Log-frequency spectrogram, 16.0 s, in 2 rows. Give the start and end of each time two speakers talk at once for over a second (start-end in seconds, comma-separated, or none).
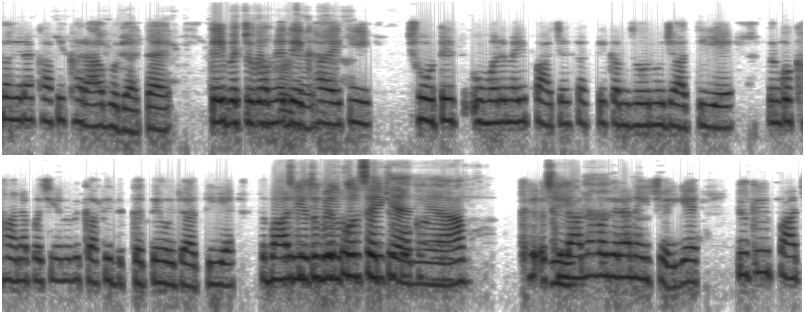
10.9-12.6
